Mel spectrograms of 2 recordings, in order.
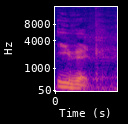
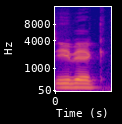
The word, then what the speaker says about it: Evike: Yeah, it's it's evict. The reason it's evict is someone's name.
